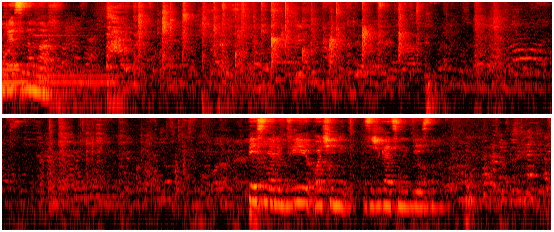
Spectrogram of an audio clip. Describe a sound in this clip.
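A band plays guitars, drums and piano.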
